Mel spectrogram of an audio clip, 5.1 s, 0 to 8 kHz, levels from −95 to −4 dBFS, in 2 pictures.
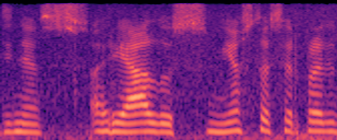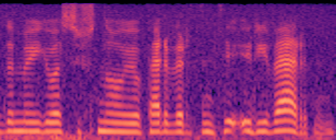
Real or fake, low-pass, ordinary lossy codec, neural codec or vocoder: real; 7.2 kHz; MP3, 48 kbps; none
